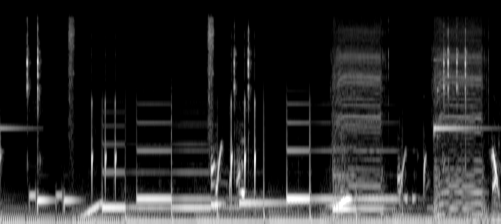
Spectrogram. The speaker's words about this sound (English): It's a constant thrum of notifications, tweets, and messages.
